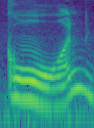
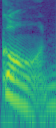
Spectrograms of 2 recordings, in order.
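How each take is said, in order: First: The word is said with a broad Australian vowel. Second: The word is said with a neutral, standard vowel. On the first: This is the way the speaker said it as a child. The speaker calls it wrong. "You don't say gone. Gone's gross" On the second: This is the approved way to say it. The speaker calls it right. "you say gone"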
